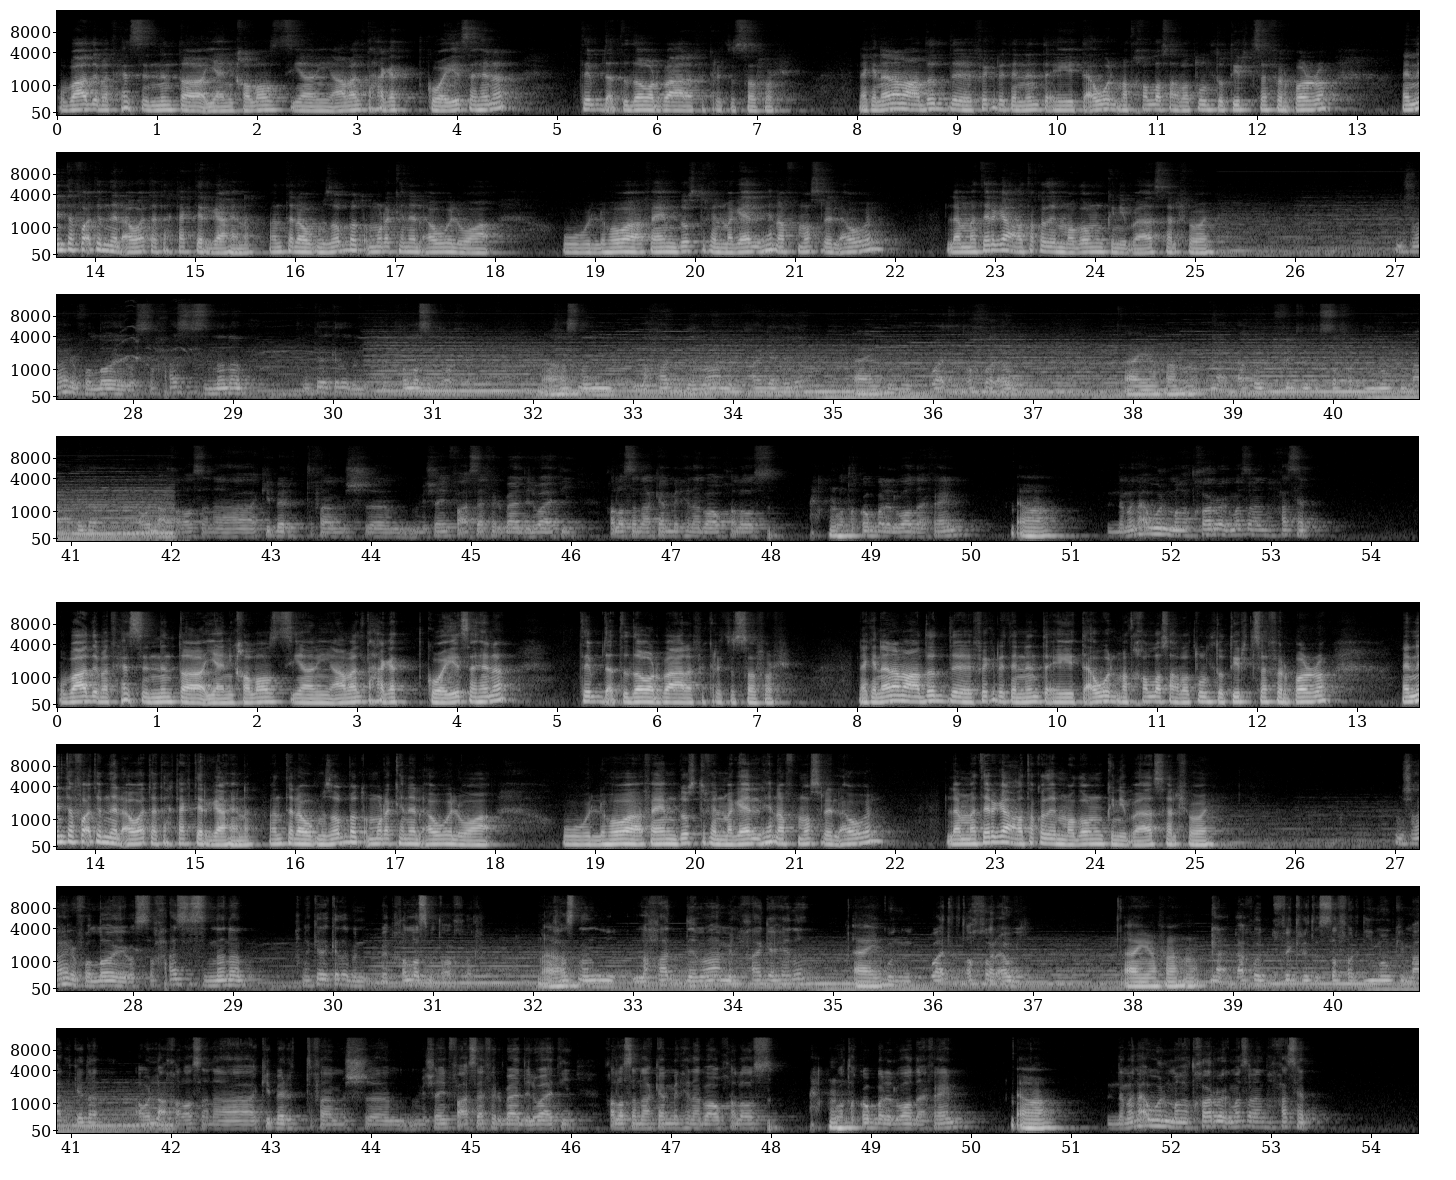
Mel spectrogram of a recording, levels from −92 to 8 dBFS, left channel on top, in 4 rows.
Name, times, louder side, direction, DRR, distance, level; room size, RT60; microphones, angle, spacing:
voice 1, 0.0-4.5 5.2-7.3 8.0-13.0 13.4-18.3 18.7-21.9 22.5-25.2 32.0-32.5 35.2-35.6 37.9-38.7 48.4-48.9 50.5-50.9, right 4 dB, 55° right, 0.4 m, -23 dB
Organ, 25.2-42.0, left 4 dB, 75° left, 0.6 m, -34 dB
voice 2, 27.0-29.2 29.7-31.5 32.1-34.8 35.3-37.0 38.8-41.4 41.6-46.1 46.4-48.0 48.6-50.0 51.4-53.3, right 2 dB, 85° right, 1.1 m, -31 dB
19.5 x 12.0 x 4.3 m
head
